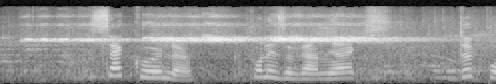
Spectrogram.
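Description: A referee's whistle blows a long, shrill blast.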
